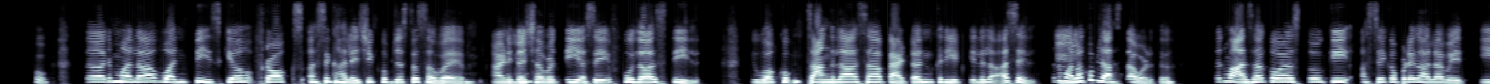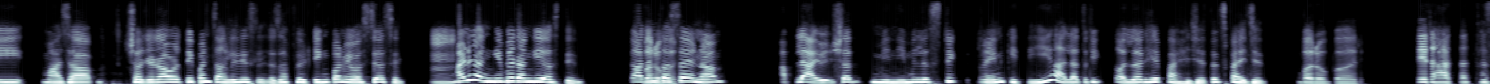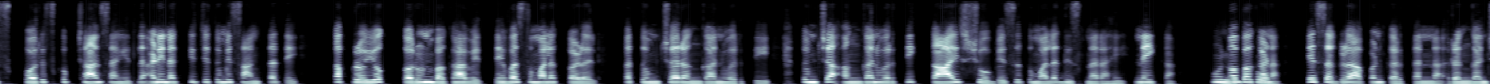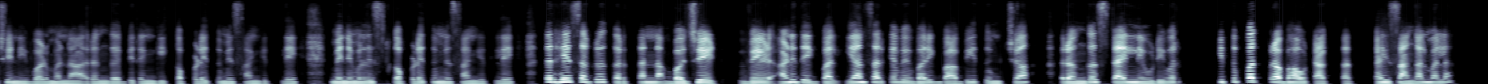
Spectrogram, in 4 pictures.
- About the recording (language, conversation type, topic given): Marathi, podcast, तुम्ही स्वतःची स्टाईल ठरवताना साधी-सरळ ठेवायची की रंगीबेरंगी, हे कसे ठरवता?
- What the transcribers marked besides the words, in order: in English: "वन-पीस"; in English: "फ्रॉक्स"; in English: "पॅटर्न क्रिएट"; in English: "फिटिंगपण"; in English: "मिनिमिलिस्टिक"; in English: "मिनिमलिस्ट"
